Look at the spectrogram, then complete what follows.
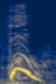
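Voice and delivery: loud high whoop of joy; high triumphant woo; excited whoop. Real, not acted. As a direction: let out a big celebratory whoop. Celebrating landing a fish.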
